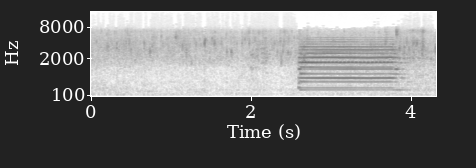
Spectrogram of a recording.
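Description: Low street background noise, then a car horn sounds one steady blast of a little over a second, starting about two and a half seconds in.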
